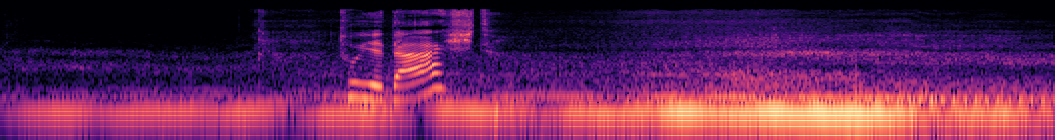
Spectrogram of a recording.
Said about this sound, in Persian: بله چرا ماشین میاد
